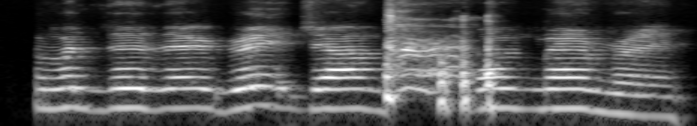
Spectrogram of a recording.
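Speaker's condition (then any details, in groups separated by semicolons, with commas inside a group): ALS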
